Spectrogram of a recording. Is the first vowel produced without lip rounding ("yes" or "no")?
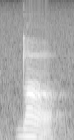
yes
